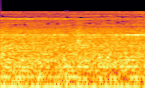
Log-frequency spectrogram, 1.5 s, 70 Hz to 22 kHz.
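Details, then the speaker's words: 2004 Mazda Tribute after overheat, no-compression no-start, leak-down test on second head with mic at intake port: steady loud hiss of air out the intake; intake valve leaking, air also reaching cylinder one. "oh yeah definitely definitely can hear it through the intake we'll just put the microphone right at the intake port for you pretty unmistakable definite large intake leak here"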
